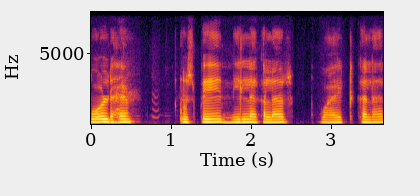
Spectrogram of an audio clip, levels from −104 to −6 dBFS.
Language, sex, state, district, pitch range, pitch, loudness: Rajasthani, female, Rajasthan, Nagaur, 180-195 Hz, 185 Hz, -16 LUFS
